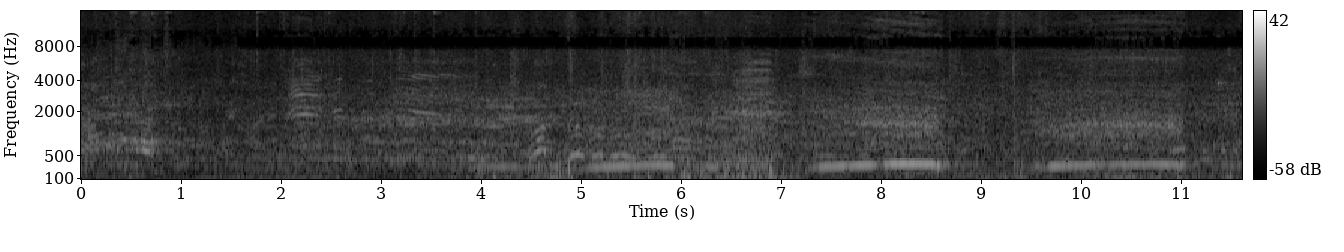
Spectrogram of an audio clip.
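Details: Cattle being unloaded from a truck give low, drawn-out moos, three steady lowing calls in the second half, each about a second long, over rumbling engine and crowd noise.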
